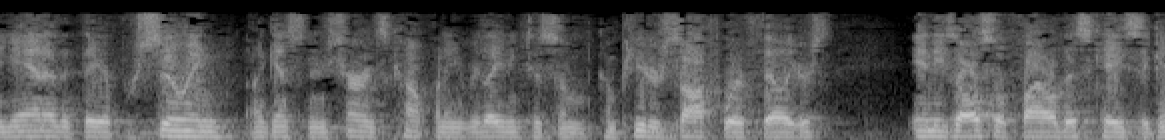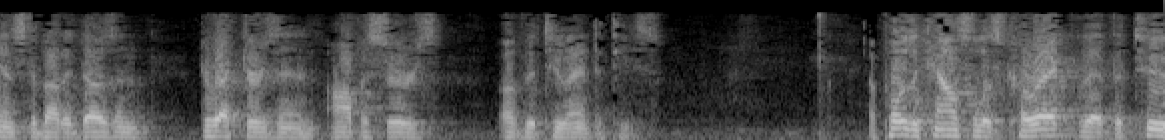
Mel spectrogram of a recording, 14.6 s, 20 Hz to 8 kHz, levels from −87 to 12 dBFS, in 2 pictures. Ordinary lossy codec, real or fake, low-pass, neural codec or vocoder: MP3, 24 kbps; real; 7.2 kHz; none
